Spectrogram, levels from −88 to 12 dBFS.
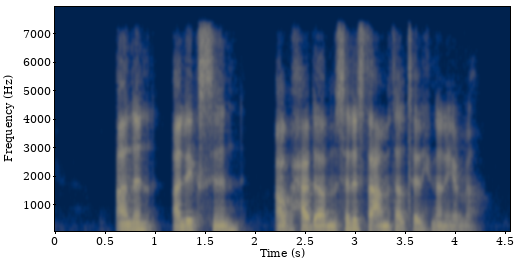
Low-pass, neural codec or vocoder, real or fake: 7.2 kHz; codec, 16 kHz, 0.8 kbps, ZipCodec; fake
